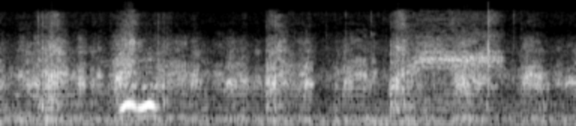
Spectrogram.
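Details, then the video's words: Farm ducks running into water and quickly jumping ashore in a field; a flock's busy quacking with one loud wavering call early on, amid splashing and rustling. "The ducks ran happily into the water and quickly jumped ashore, making a loud noise in the field."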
